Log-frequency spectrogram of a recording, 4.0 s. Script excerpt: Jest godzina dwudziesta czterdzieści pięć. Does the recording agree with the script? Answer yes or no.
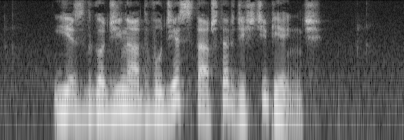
yes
